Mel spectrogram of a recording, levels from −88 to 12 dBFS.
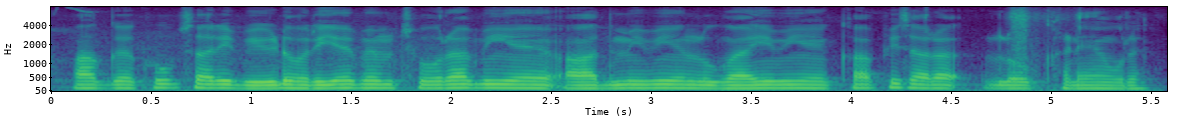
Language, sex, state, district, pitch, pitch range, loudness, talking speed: Hindi, male, Rajasthan, Churu, 120 Hz, 115-125 Hz, -15 LUFS, 235 wpm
